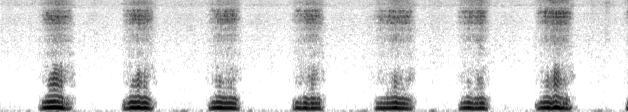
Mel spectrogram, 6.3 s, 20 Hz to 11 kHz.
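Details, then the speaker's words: Cat snoring while deeply asleep in the afternoon after playing all night; steady, evenly spaced buzzing snores, about 70 per minute, with quiet gaps. "This is proof the cats snore."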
